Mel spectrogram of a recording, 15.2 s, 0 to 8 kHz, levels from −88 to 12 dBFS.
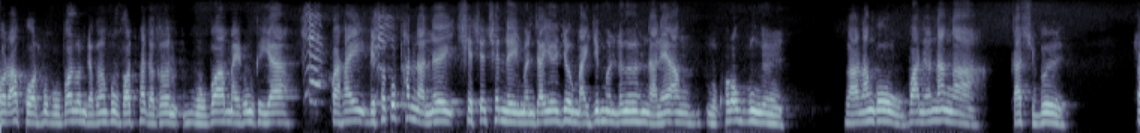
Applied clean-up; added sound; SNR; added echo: neural mask model Resemble Enhance denoiser.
